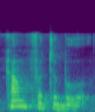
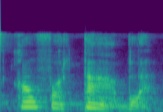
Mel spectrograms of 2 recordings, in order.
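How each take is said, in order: First: Said in the usual way. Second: "confortable" as kon-for-TAHBL, nasal first vowel; French "confortable", every syllable sounded, open ah at the end; French pronunciation. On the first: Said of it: "is pronounced as confortable". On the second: Shown as a demonstration. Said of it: "is pronounced as".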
